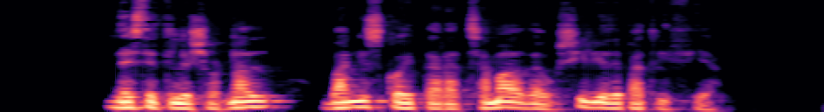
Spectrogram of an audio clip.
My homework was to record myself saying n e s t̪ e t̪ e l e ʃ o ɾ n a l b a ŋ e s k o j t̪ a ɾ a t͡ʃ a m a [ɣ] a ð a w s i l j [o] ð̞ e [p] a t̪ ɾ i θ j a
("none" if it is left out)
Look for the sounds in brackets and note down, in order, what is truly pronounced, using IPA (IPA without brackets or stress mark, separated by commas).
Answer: ð, o, p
